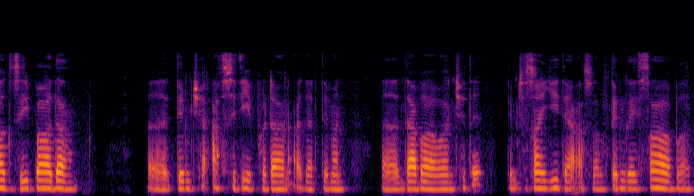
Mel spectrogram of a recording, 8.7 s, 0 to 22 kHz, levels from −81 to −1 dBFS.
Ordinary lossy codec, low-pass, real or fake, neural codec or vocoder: AAC, 32 kbps; 7.2 kHz; real; none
